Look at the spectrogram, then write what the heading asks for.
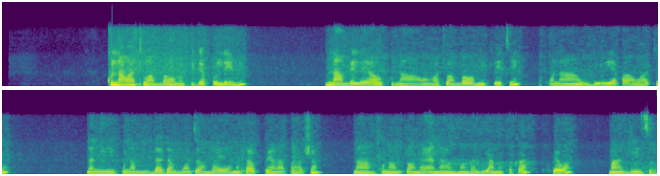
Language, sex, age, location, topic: Swahili, female, 25-35, Nakuru, government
